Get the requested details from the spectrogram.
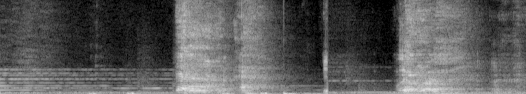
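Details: Adult coughs in loud bursts, with soft music playing underneath; cough.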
